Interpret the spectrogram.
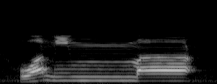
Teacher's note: Wa mimma. On the mim there is shadda sign, we make gunna, and also we long due to alif madda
